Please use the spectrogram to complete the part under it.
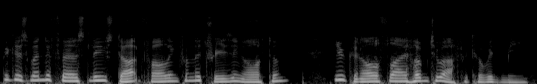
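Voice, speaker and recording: A man voicing a kindly, knowing bird who talks calmly and reassuringly. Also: on the high side, fairly quick, no echo, pitched above the performer's own voice.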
